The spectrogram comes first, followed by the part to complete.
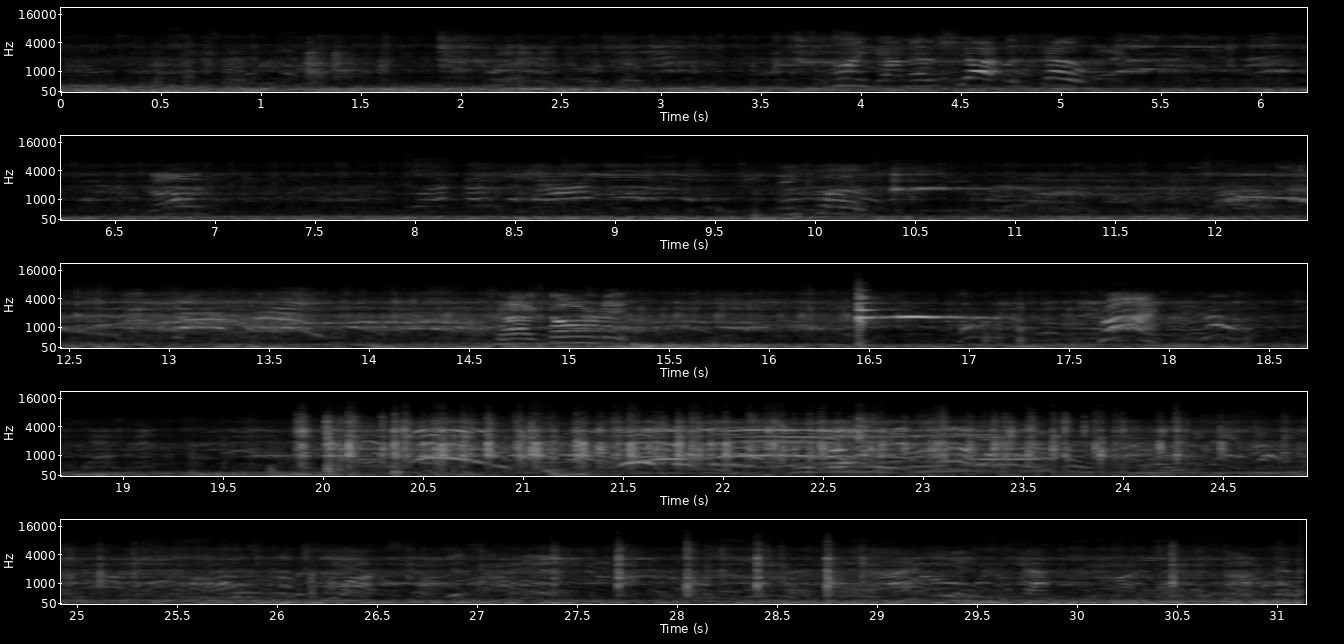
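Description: Youth softball game ambience: scattered shouts and calls from players and spectators over a low rumble of wind on the microphone. About twenty seconds in, a few seconds of louder cheering and clapping.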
